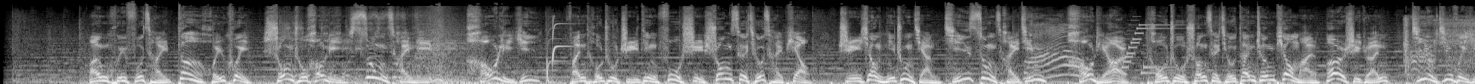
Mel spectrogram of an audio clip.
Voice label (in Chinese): 广告 促销 双色球营销活动广告 激情, 男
